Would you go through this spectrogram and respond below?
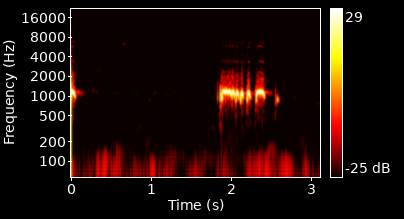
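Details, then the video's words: Zebra dove, local type, singing as a lure: after a quiet pause, one loud rolling phrase of five quick looped coos followed by a short soft note. "Perkutut Lokal Gacor Suara Panjang buat Pancingan"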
